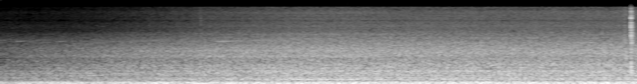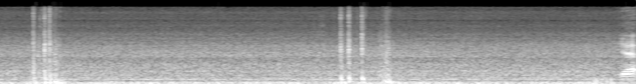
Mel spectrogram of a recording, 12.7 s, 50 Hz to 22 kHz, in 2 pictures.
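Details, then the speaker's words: 2013 Chevy Cruze cabin blower at full speed after replacing the blower motor and clearing a rodent nest from the clogged cabin air filter: a steady, even rush of air, no longer the old jet-engine roar. "I got the blower on Full Tilt and it does not sound like a jet engine definite Improvement"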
